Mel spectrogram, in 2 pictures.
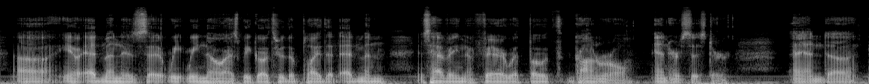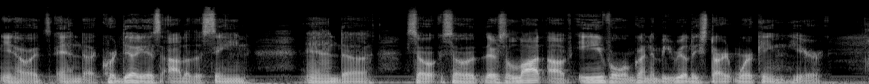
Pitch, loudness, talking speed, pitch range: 70 Hz, -22 LUFS, 190 wpm, 65-75 Hz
